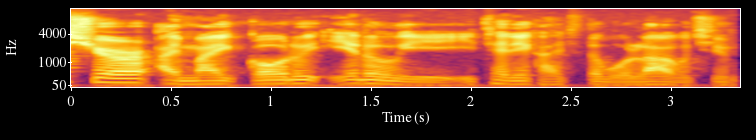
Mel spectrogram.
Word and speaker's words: Italy: 강세가 앞에 있어요. 강세받는 모음 다음에 T 사운드가 나오면 미국에서, 미국 영어에서 T가 유성음화 된다 그랬죠. 뭐, city, city, butter, butter 이런 식으로. 이것도 Italy가 Italy라고도 발음이 돼요.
